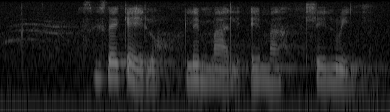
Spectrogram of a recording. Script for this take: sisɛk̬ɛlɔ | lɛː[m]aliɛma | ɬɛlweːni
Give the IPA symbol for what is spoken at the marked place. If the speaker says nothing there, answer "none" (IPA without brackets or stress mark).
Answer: m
